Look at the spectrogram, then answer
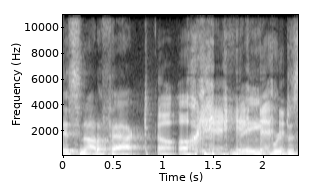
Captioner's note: laughing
